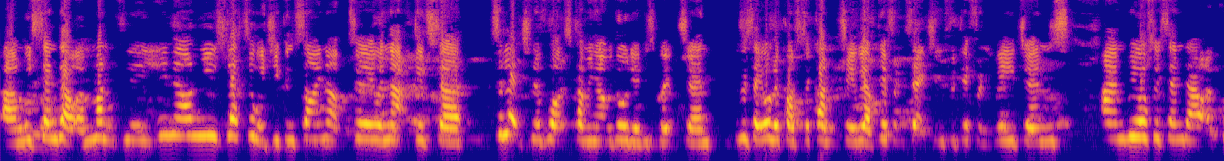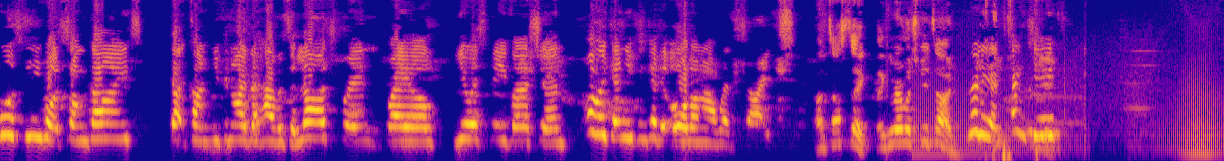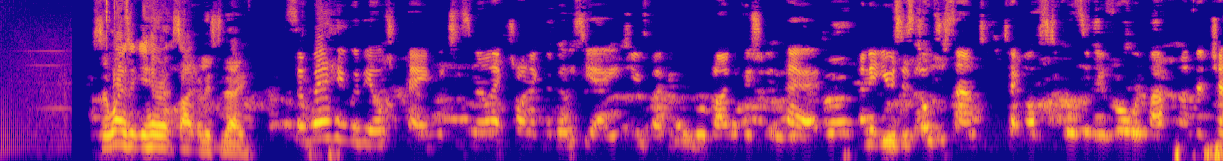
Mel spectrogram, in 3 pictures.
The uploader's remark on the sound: Sight Village 2023 Special. We recorded on a very busy show floor so apologies for the audio quality.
